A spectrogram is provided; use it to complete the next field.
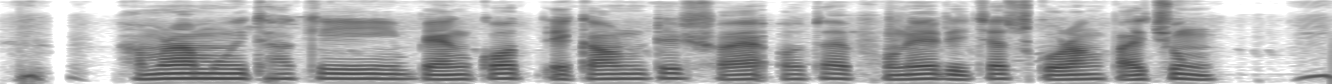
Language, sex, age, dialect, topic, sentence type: Bengali, male, 18-24, Rajbangshi, banking, statement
